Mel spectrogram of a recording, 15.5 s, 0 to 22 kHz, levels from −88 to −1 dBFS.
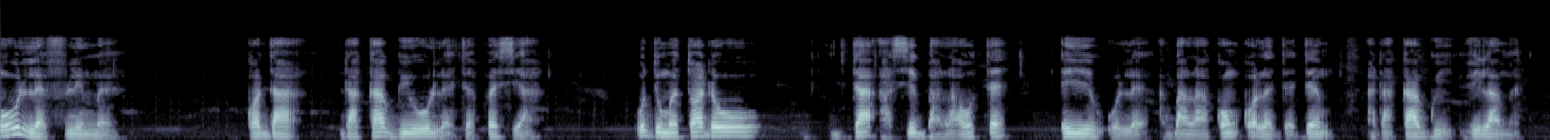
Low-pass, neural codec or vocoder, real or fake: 7.2 kHz; none; real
